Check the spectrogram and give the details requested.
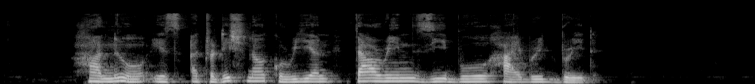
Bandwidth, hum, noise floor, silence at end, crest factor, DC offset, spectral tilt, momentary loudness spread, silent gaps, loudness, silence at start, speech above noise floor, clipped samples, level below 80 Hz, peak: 11.5 kHz; none; -74 dBFS; 1.6 s; 18 dB; under 0.1%; -7 dB/octave; 7 LU; none; -20 LUFS; 0.75 s; 55 dB; under 0.1%; -54 dBFS; -2 dBFS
